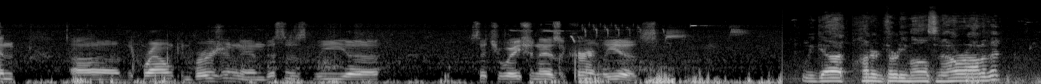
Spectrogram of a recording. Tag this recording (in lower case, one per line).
speech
